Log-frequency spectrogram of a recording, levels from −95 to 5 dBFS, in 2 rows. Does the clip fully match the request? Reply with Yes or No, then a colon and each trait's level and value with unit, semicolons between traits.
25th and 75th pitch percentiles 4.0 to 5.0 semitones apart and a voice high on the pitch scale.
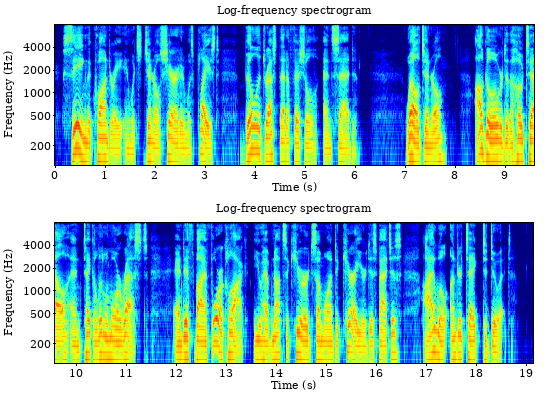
No: average, 4.3 semitones; low, 110 Hz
